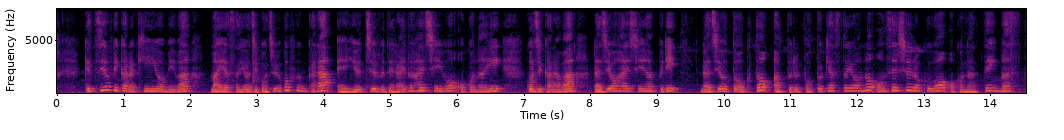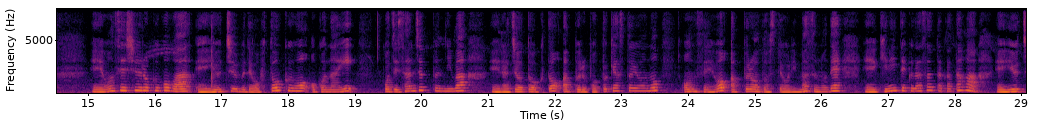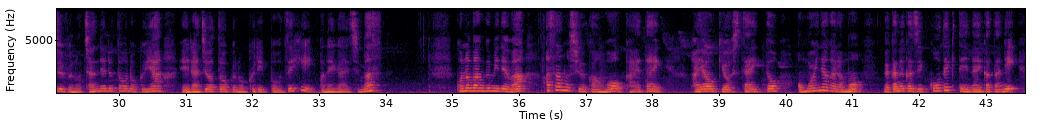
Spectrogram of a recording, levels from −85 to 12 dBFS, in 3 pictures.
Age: 40-59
